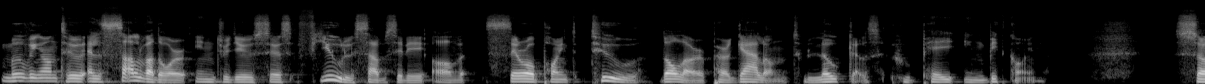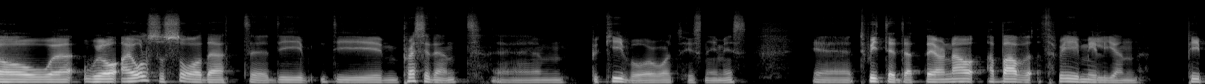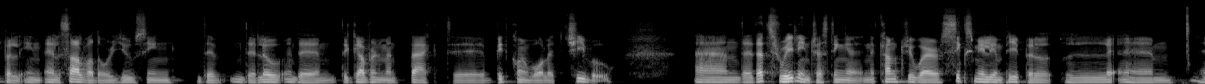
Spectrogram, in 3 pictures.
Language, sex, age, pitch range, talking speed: English, male, 20-39, 100-125 Hz, 125 wpm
